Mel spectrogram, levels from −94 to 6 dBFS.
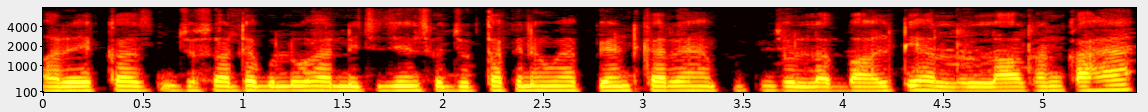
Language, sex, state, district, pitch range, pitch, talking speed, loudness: Hindi, male, Bihar, Jahanabad, 145-150 Hz, 150 Hz, 305 wpm, -18 LUFS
